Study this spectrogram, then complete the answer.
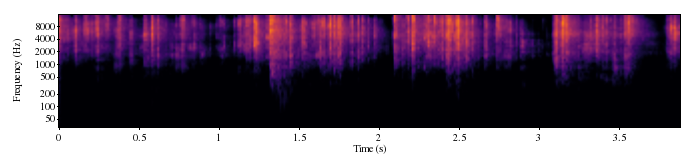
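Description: Protective plastic wrapping being peeled and crumpled off a Typhur Sync oven, close crinkling and tearing in three long bursts separated by brief pauses.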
